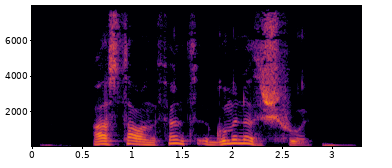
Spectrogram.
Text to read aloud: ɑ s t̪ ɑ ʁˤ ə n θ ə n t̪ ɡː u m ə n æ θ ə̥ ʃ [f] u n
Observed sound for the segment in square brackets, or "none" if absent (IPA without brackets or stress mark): f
